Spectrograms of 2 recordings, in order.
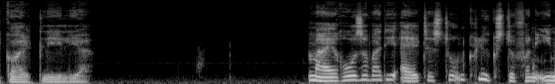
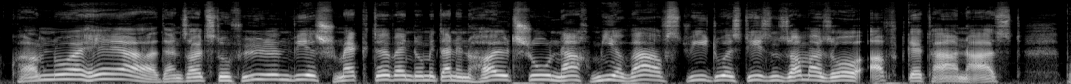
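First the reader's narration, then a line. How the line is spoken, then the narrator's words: Bellowed. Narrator (German): brüllte Stern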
